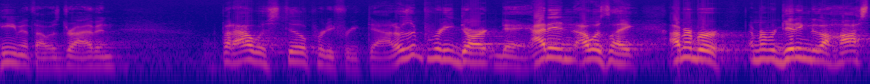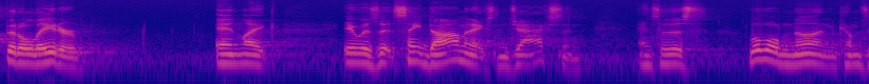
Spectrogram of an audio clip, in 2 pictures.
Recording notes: Recorded sermon from Easter Sunday April 17, 2022.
